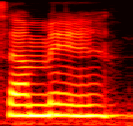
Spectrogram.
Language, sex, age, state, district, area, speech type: Hindi, female, 18-30, Bihar, Muzaffarpur, rural, read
